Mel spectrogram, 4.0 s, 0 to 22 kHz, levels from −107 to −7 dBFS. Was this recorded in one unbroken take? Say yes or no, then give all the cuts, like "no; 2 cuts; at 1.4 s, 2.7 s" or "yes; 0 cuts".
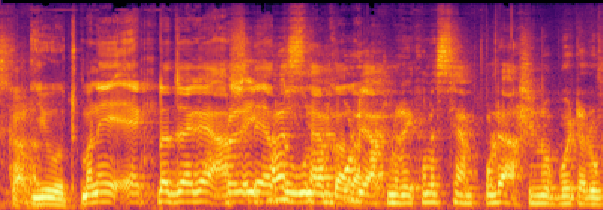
yes; 0 cuts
